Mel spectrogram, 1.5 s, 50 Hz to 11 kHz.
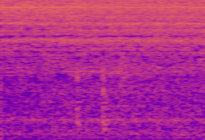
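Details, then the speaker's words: GM vehicle, P0128 repair, Mac Tools vacuum tool bolted on the cooling system while replacing the coolant temperature sensor: steady loud air hiss with faint coolant gurgles underneath; vacuum holding coolant back, nothing leaking, normal. "you listen closely, you can hear the gargling sound."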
